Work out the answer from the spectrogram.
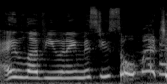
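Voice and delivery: high, loving pet-talk; gushing affection. Retold or imitated. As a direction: re-enact pouring out love to a pet. Retold gushing to dead dog.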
